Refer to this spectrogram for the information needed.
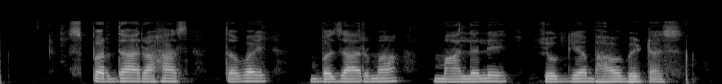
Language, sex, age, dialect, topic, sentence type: Marathi, male, 18-24, Northern Konkan, banking, statement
